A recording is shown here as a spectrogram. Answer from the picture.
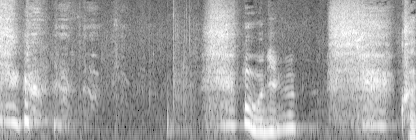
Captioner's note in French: sanglots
